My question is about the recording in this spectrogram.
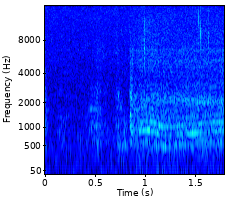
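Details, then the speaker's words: PS4 console found on a rubbish pile, after hard drive replacement: soft motorized whir as a game disc is drawn in, then a rising spin-up tone; the disc drive loads normally and ejects smoothly. "takes a disk in that's a good sign will it pop up here you can hear it spinning up"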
